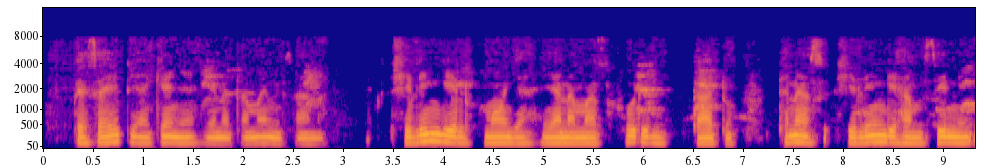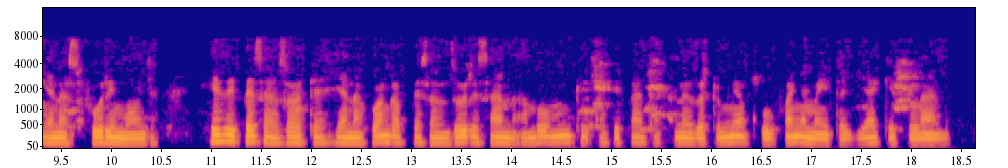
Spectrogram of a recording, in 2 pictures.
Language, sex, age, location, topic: Swahili, male, 25-35, Kisumu, finance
